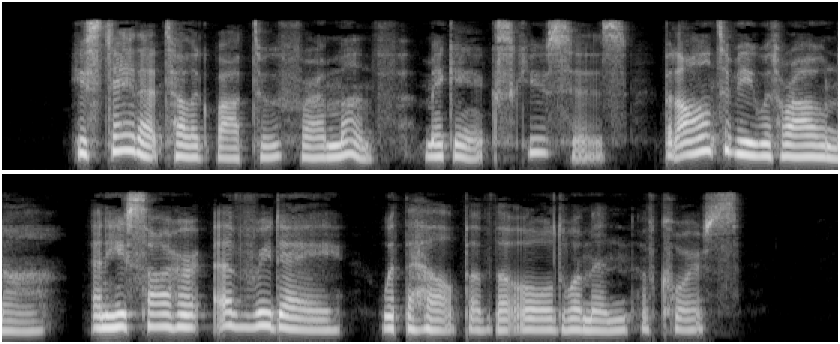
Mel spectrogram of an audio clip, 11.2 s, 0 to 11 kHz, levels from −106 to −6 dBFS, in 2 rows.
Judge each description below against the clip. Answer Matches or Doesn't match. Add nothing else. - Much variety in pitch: Doesn't match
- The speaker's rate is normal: Matches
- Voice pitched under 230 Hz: Matches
